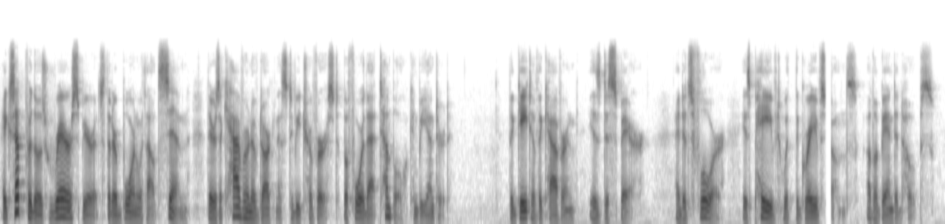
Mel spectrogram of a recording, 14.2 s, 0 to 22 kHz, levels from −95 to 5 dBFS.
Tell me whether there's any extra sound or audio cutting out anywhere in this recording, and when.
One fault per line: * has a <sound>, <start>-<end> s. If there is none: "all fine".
* has a dropout, 12.4-12.5 s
